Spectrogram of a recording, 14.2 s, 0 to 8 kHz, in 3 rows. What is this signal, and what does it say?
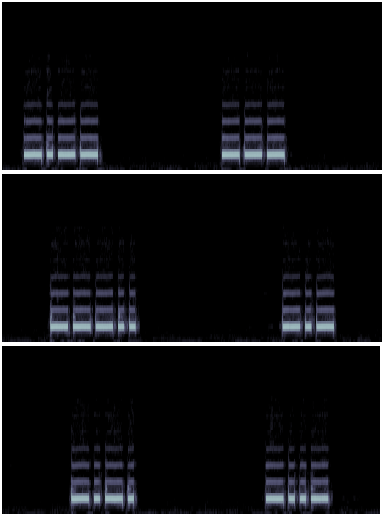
Morse code, heard as a keyed tone, about 17 wpm, spaced as for 5 wpm, 780 Hz. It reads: YO8KCX
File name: Onlinelehrgang / morsen / DJ4UF Morsen10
